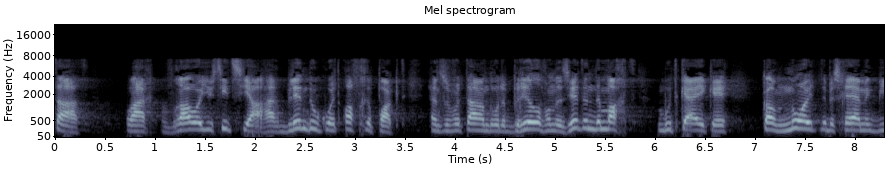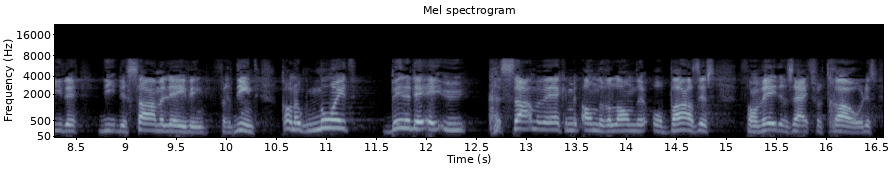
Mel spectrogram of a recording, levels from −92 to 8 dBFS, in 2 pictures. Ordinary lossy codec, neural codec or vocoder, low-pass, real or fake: none; none; 7.2 kHz; real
